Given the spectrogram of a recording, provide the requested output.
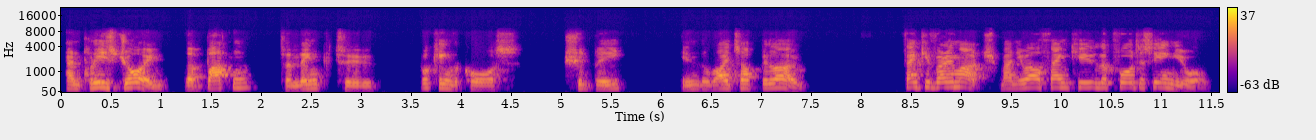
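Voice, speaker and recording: An older man with an English accent, chatting at length as a course co-instructor, his voice swinging up high as he talks. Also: expressive, measured pace, darkish tone. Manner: chatty and rambling, with big upward swings in pitch. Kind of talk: promotional video-call chat. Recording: dull lo-fi call audio.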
